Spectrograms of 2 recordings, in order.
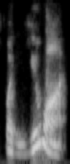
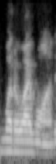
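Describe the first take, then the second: First: "What do you want?" leaning on "you"; stress on YOU. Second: "What do I want?" leaning on "I"; stress on I. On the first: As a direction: put the weight on "you", then let it fall. People pleasing question, turned to you. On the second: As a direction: put the weight on the word "I". Contrasts own want with other's. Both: Shown as a demonstration.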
